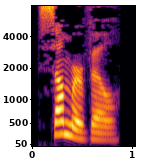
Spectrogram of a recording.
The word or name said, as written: somerville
